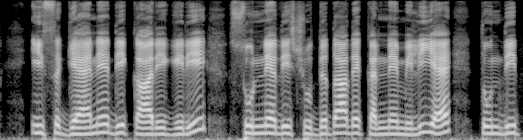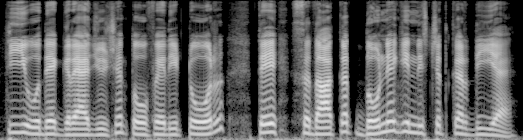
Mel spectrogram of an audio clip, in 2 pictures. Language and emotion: Dogri, happy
